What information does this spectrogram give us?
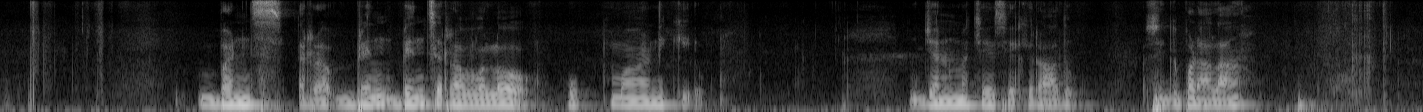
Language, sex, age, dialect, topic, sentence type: Telugu, male, 25-30, Southern, agriculture, statement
